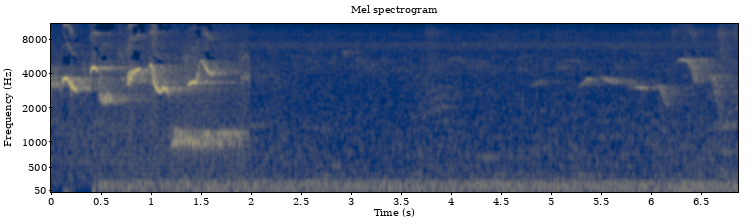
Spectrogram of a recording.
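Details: Brief burst of wild Oriental magpie-robin song, rapid looping whistles and a low steady tone in the first two seconds, followed by engine-like rumble with faint distant whistles.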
